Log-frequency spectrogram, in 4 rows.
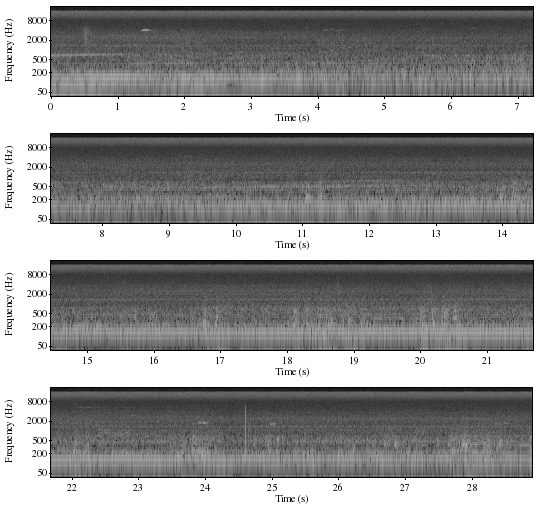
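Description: Diesel engine of an ÖBB class 5022 diesel multiple unit running under load, heard inside the passenger cabin as the railcar pulls away and gathers speed, with rumbling wheel and running noise. The engine's steady drone shifts down in pitch a few seconds in and then holds, while fainter higher tones slowly rise.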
